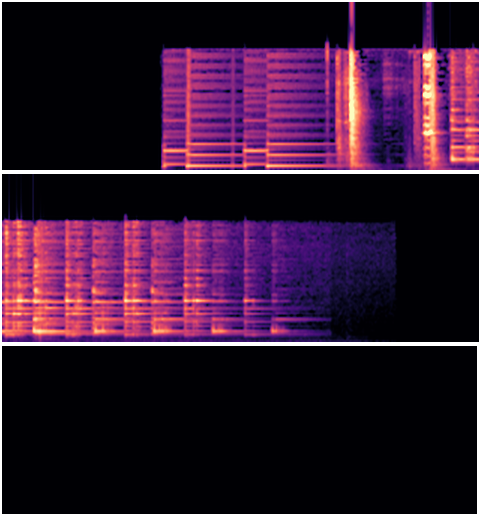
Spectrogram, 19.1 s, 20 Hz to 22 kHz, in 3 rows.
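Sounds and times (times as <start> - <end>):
bright bell ringing: 2.2 - 10.8
two-tone doorbell chime: 2.2 - 10.8.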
